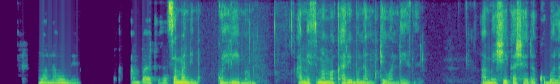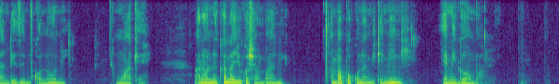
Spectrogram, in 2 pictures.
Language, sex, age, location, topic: Swahili, male, 18-24, Kisumu, agriculture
